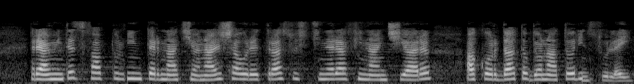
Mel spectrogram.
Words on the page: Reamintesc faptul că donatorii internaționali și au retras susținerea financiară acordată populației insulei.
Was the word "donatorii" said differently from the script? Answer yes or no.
yes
